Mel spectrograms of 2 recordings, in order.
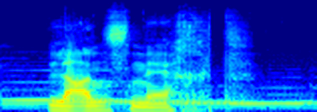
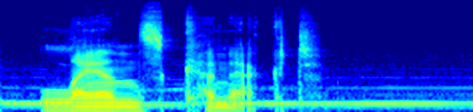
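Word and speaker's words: Landsknecht: I regret to announce that recently I came upon a video in which a person pronounced Lans neck as Lans connect. It made me very sad.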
